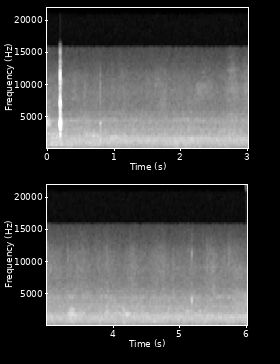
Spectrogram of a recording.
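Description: Indistinct background voices and steady room noise in an indoor horse-show arena. One sharp click sounds just after the start.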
